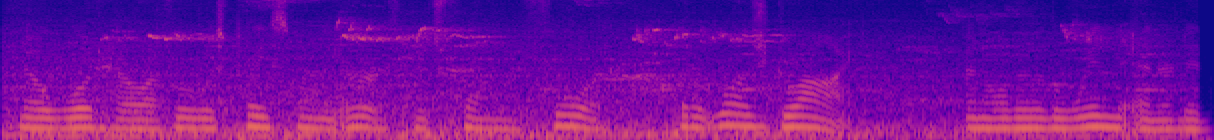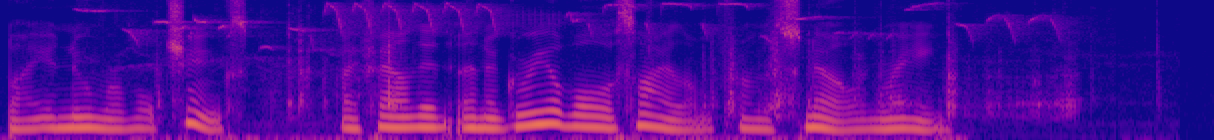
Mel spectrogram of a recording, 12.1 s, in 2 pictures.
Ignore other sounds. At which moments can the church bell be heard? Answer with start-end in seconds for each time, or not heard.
not heard.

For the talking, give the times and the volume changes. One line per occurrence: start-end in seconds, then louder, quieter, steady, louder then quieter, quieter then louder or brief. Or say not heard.
0.0-10.9 steady.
